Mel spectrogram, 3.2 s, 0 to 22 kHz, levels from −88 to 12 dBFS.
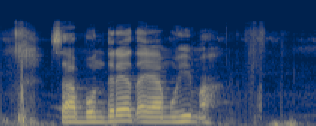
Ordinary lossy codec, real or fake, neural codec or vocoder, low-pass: none; real; none; 10.8 kHz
